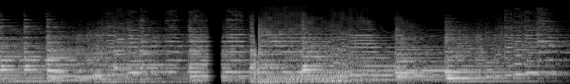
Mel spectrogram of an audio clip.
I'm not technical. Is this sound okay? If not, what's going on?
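No. At 2.07 to 2.23 s there's a call audio freeze: the last sound stretches into a fading buzz, then carries on where it stopped. This is likely from delayed delivery, and nothing is lost. At 2.33 to 2.36 s and 2.36 to 2.40 s, short concealed packet loss makes brief smears where tiny bits of sound really are missing and get patched over. From 2.56 to 4.36 s a call bitrate drop makes the sound rough and muffled for nearly two seconds, far longer than those quick glitches.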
